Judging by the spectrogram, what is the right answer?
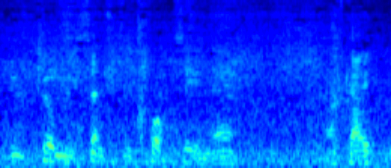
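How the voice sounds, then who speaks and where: Male cop, fast clipped replies, noisy outdoor street recording. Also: medium pitch. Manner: clipped, repeated "okay", guarded. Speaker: armed police officer. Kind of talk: on-duty questioning. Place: outdoors by an embassy gate. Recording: street traffic noise behind.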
